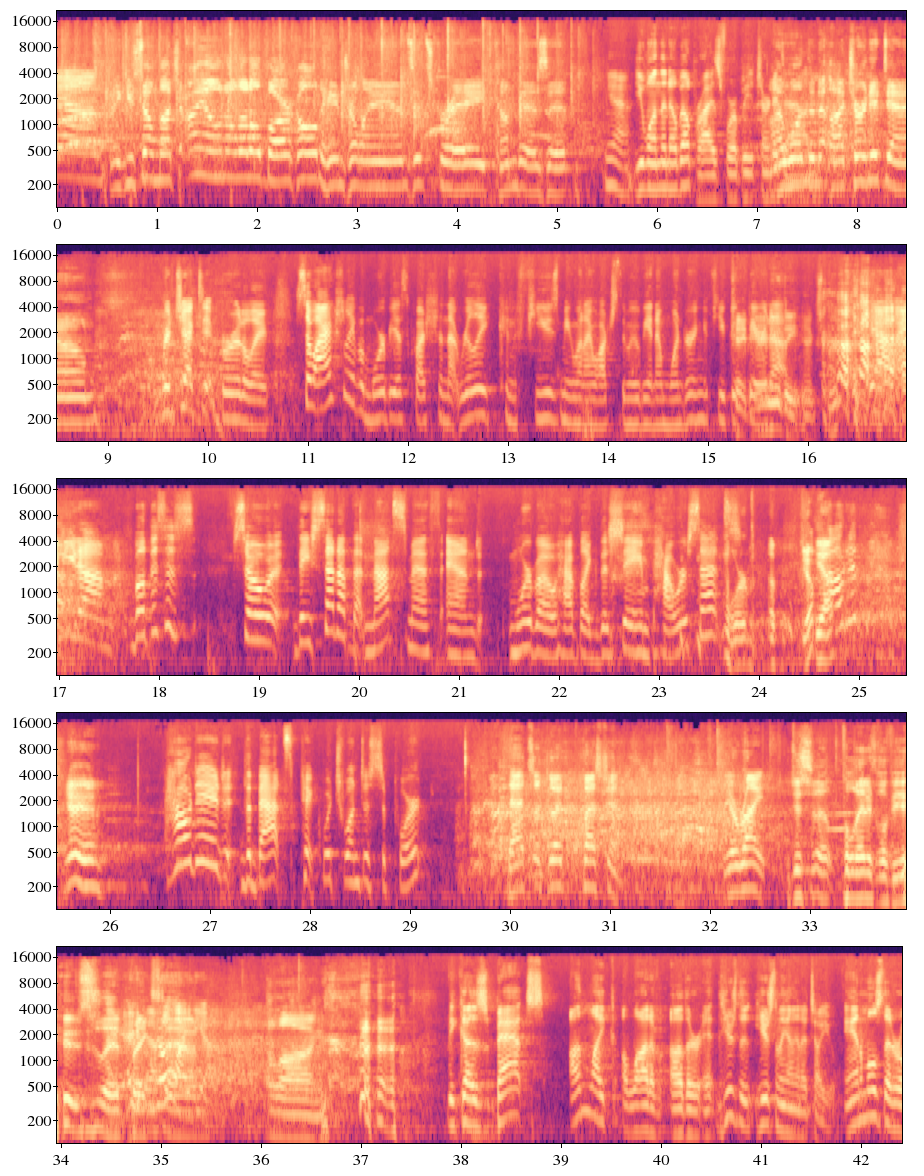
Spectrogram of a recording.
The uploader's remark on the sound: Covid has kept us from in-person live shows for more than two years, but last weekend we made our triumphant return at The Bell House in Brooklyn. Covid has kept us from in-person live shows for more than two years, but last weekend we made our triumphant return at The Bell House in Brooklyn. Fangs to all who came out in person!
